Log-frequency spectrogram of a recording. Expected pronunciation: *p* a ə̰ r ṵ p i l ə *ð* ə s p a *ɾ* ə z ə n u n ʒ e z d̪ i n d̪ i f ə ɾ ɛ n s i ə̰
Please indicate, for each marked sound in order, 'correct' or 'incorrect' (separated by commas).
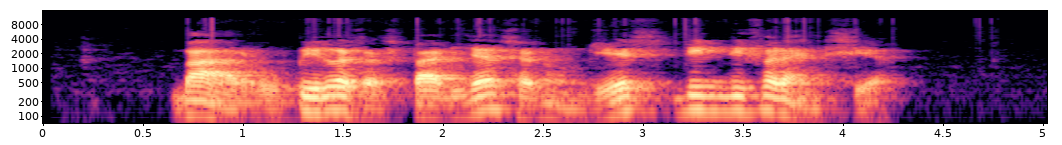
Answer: incorrect, incorrect, incorrect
